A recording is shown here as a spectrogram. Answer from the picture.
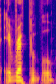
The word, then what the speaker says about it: irreparable: Irreparable. I say the second. I say the first one. Irreparable. Irreparable, irreparable. I don't know who says that. With a stressed syllable sounding like pear, irreparable, irreparable.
